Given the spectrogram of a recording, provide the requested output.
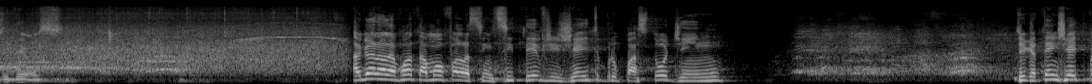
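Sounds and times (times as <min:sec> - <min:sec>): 
speech: 0:00.0 - 0:00.9, 0:03.6 - 0:07.3, 0:10.2 - 0:10.9
audience applauding: 0:00.0 - 0:03.5.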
